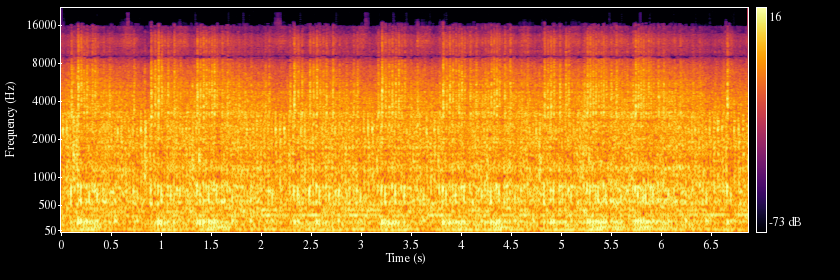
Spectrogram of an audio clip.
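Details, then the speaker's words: 1968 Dodge W200 with swapped P-pump 24-valve Cummins diesel, NV4500 and NP205, first start after valve lash adjustment: uneven, hunting diesel clatter kept running with ether; owner says poorly sealed fuel fittings are letting air in. "Well, we kind of got it started. Um, I had to kind of limp it by with some ether. I mean, at least I know the motor's like not inoperable."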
